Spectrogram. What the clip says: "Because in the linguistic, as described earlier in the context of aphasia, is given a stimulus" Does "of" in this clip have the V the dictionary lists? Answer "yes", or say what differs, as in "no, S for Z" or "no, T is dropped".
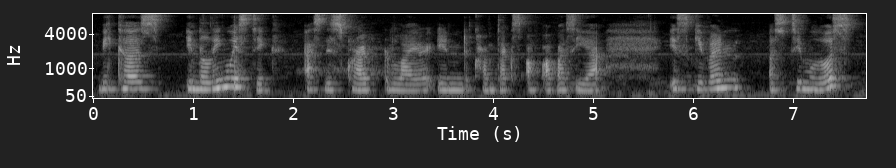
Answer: no, P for V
